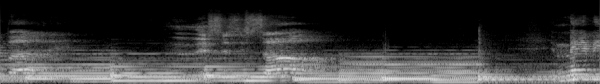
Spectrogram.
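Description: Upright piano playing slow sustained chords while a young male voice sings a ballad melody over them, with long held notes.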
